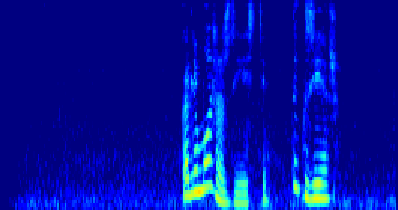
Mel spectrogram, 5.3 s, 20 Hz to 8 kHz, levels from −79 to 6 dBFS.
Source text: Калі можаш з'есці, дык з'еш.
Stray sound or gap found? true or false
false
